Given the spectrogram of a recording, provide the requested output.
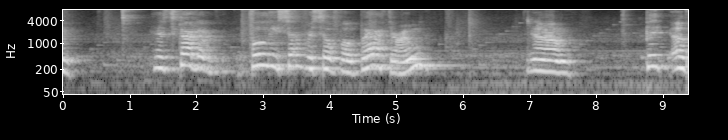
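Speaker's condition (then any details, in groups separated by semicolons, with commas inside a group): Traumatic brain injury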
